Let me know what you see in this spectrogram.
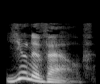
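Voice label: "univalve", English, British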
